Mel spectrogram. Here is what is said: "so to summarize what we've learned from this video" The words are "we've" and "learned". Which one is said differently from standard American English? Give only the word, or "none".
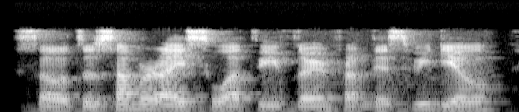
none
